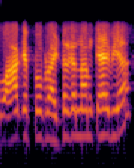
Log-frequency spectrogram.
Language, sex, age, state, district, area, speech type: Hindi, male, 45-60, Uttar Pradesh, Bhadohi, urban, conversation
